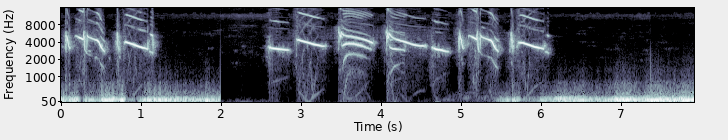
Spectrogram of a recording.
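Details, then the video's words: Singing dark-throated seedeater (Sporophila ruficollis): two whistled phrases, a brief pause, then a lively series of clear descending whistles and twisting slurred notes, with low background rumble before and after. "Dark-throated Seedeater.Bird Singing.(Sporophila ruficollis)."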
